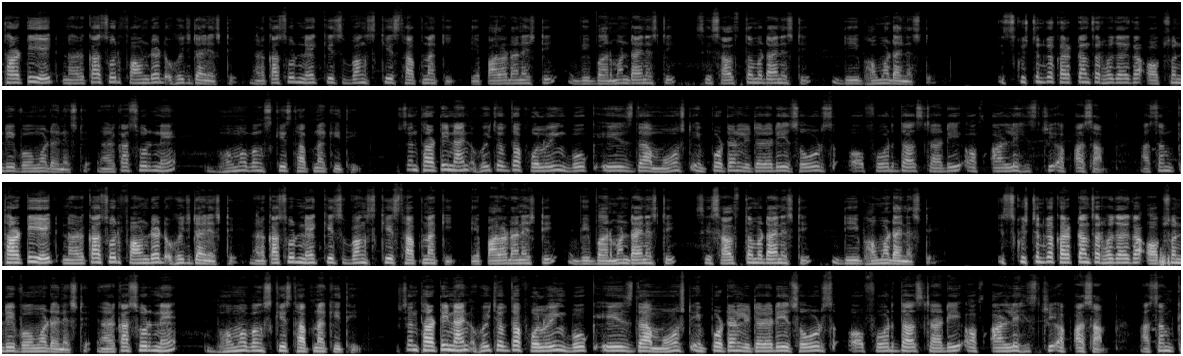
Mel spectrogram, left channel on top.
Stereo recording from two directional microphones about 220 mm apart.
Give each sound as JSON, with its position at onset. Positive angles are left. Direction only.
{"t": 0.0, "sound": "speech", "side_deg": -40}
